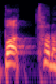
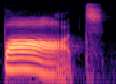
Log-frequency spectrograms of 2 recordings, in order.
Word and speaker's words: bought: bought us coffee 하면 but처럼 들려요. 그래서이 but 샀다 by라는 단어의 과거 동사죠. 저 소리는 어떻게 되냐면 bought b but 아까 그 이비누과 소리예요. 그래서 턱이 엄청 길어지고 소리가 굴곡지게 나야 돼요. 길어야 돼요.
